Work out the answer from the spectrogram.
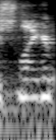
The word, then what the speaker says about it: Schleicher: It's actually Schleicher, but it's German, so who really gives a fuck anyway?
